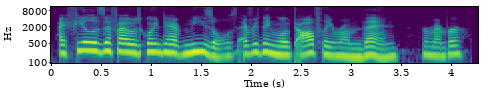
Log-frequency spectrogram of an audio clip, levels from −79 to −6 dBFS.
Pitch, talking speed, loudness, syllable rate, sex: 205 Hz, 225 wpm, -17 LUFS, 6.4 syllables/s, female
